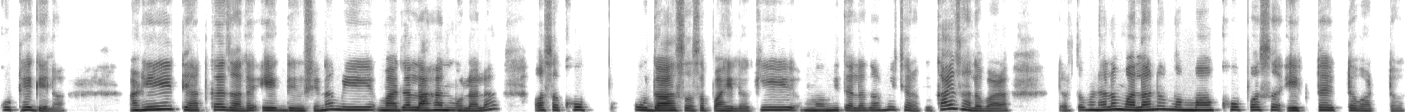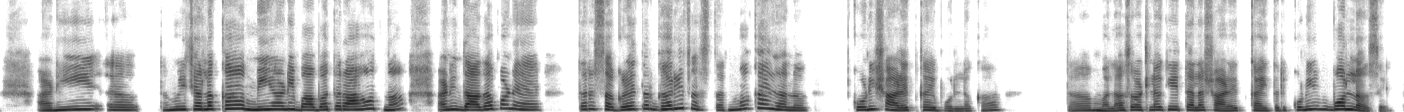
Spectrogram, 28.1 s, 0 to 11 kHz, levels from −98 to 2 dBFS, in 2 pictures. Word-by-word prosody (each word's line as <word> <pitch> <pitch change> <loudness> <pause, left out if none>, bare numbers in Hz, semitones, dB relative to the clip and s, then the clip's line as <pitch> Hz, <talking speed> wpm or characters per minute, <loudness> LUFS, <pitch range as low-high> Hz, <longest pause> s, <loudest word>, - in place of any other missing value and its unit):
कुठे 250 0 -3
गेला. 170 -4 -5 0.7
आणि 285 +7 +3
त्यात 225 -3 0
काय 270 0 0
झालं 220 -2 -1
एक 225 -2 +1
दिवशी 200 -1 -2
ना, 245 +7 0
मी 265 -2 +1
माझ्या 230 +1 +2
लहान 230 0 +4
मुलाला 210 +3 -2 0.5
असं 240 +1 -4
खूप 260 -2 -3 0.5
उदास 225 0 +3
असं 210 +1 -5
पाहिलं, 190 -3 -2
की 245 0 -2
मग 205 -1 -2
मी 220 - 0
त्याला 215 -1 -3
जाऊन 225 +2 -4
विचारलं, 230 -7 -8
"काय 340 +4 0
झालं 245 - -2
बाळा?" 185 0 -4 0.6
तर - - -10
तो 245 - -6
म्हणाला, 255 +4 +2
"मला 255 -4 +4
ना 310 +3 0
मम्मा 240 -3 +3
खूप 270 -2 -5
असं 255 +1 -4
एकटं-एकटं 225 0 -3
वाटतं" 185 -3 -10 0.5
आणि 285 +8 +2
अ, 255 - -4 0.5
तर 240 - -4
मी 260 - +3
विचारलं, 310 +2 +4
"का? 370 +1 +4
मी 285 +1 +6
आणि 315 0 +4
बाबा 270 +1 +3
तर 310 -1 +1
आहोत 300 +5 +4
ना 255 +2 +2 0.4
आणि 285 +3 +4
दादा 275 +4 +6
पण 390 -2 0
आहे, 280 -1 -1 0.4
तर 310 +2 -1
सगळे 280 0 +3
तर 360 -2 0
घरीच 375 +6 +3
असतात. 260 -6 -5
मग 295 +8 0
काय 410 -5 +2
झालं? 235 -6 0 0.5
कोणी 275 +3 +1
शाळेत 240 -6 +2
काही 245 -2 0
बोललं 180 -2 -7
का?" 225 +4 -8 0.7
तर 215 +3 -5
मला 195 +1 -2
असं 235 +2 -1
वाटलं 255 +2 -1
की 290 0 0
त्याला 245 -1 +1
शाळेत 215 -3 0
काहीतरी 220 0 -3
कोणी 265 +6 +1 0.2
बोललं 305 - +5
असेल. 165 +4 -12
245 Hz, 165 wpm, -20 LUFS, 220-280 Hz, 0.7 s, मी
